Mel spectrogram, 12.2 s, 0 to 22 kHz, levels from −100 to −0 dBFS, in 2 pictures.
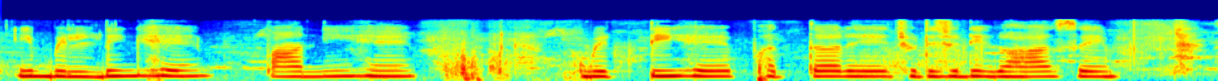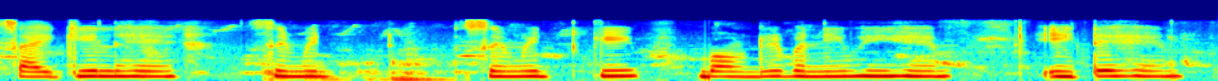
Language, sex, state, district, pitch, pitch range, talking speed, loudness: Hindi, female, Bihar, Madhepura, 260 Hz, 250-270 Hz, 120 wpm, -13 LUFS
